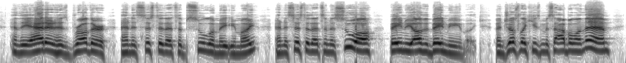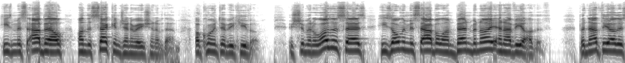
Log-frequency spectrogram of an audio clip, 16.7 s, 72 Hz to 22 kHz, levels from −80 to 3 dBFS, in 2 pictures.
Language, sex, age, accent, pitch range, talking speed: English, male, 30-49, American, 190-230 Hz, 190 wpm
